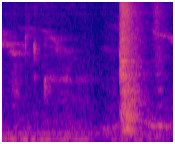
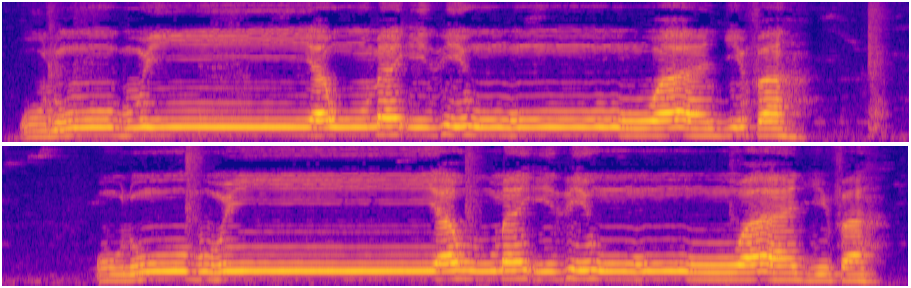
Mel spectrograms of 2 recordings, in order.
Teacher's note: Ini tempatnya berada di pangkal lidah. Pangkal lidah dekat dengan anak lidah. Tempat keluarnya huruf qaf.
